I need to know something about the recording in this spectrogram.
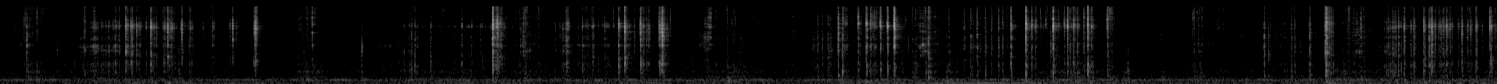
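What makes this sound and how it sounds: A solid, very dry, old orange-yellow laundry soap bar, held in the hand, is scraped and cut with a metal utility knife blade into crumbly flakes. Bright, crisp scratching and crackling come in short bursts of quick strokes, separated by quiet pauses over a faint steady low hum.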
